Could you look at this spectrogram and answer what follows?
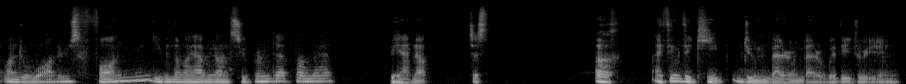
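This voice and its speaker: A man's voice: fairly low pitch, gravelly, a little mellow, slightly rough. A man streaming a video game, giving casual, rambling, laid-back commentary as he plays.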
